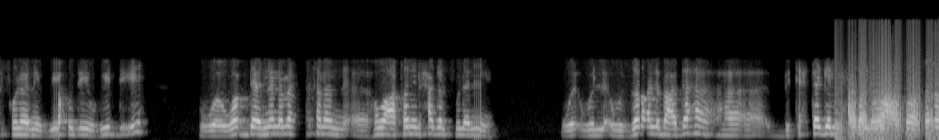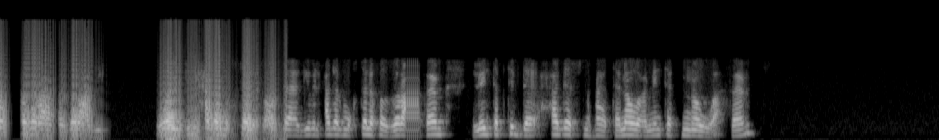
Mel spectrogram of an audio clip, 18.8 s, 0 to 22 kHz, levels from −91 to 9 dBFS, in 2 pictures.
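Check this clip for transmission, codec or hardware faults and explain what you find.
Three short dropouts are concealed by packet repetition, and a stretch of buffer tearing runs through the middle, all heard through a telephone band of about 200 Hz to 3.6 kHz that fits G.711 A-law coding.

Packet loss with last packet repeated occurs at 0.54 to 0.58 s (40 ms), 4.74 to 4.80 s (60 ms) and 13.46 to 13.58 s (120 ms). When audio went missing, the receiver replayed the last chunk it held until fresh data arrived. The replays seldom line up with the speech pitch, and the run buzzes at about 50 Hz, which fits 20 ms packets.

Buffer tearing runs from 8.34 to 12.26 s. The playback hardware and the writing program have drifted so that they cross inside every buffer period. Roughly a third of each buffer replays audio from about 30 ms earlier, with a hard edge on both sides. The result is a steady rattle at 100 Hz, pointing to a 10 ms period, and it is present only while speech is sounding. 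It differs from the packet-repeat stutter because it lasts about four seconds without a break and sits at twice the rate, instead of appearing in isolated bursts.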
